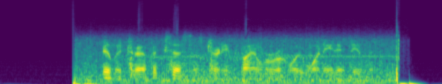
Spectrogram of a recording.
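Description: A radio transmission over the aircraft's radio: a thin, band-limited voice that opens suddenly about three quarters of a second in and cuts off at the end, with a steady low hum under it.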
